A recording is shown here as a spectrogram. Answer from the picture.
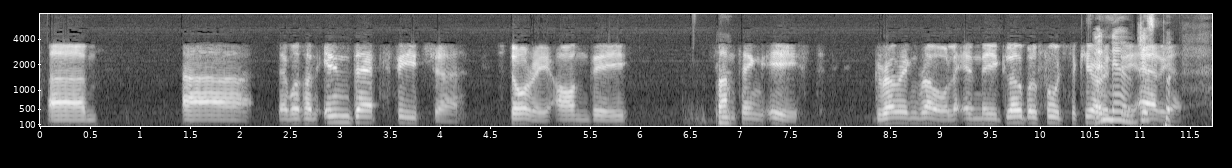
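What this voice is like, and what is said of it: Attempted foreign accent, poorly done. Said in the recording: “Say it in the accent that we're moving to ... I'm going to be rubbish at this accent ... Russia? Ukraine? ... No. A bit further east.”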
